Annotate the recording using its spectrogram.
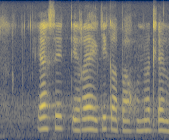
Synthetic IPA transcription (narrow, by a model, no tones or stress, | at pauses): jasɪtʼɪraɪkʼɪkʼapʼahʊnɔt͡ɬʼɛːlɔ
